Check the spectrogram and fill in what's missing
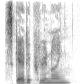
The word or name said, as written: skatteplyndring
